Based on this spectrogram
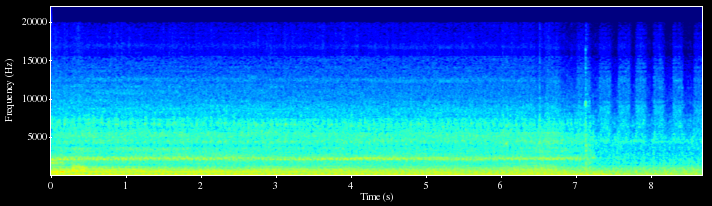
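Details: Military deuce-and-a-half diesel truck, chilly morning: runs rough and uneven for several seconds on ether/starting fluid, then sags and fades out; fuel starvation, water found in fuel.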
